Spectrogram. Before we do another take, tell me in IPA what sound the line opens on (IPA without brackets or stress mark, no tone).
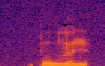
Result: p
